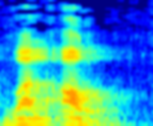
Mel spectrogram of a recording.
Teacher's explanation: Wal ardi, di sini ada tafhim. Apabila ada roh sukun sebelumnya berharokat fathah, maka dibaca tebal rohnya.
